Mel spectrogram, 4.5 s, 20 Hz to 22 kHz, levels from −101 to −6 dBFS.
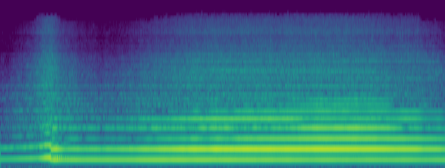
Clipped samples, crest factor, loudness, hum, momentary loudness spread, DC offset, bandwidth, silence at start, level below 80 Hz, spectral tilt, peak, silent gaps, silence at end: under 0.1%; 10 dB; -22 LUFS; none; 10 LU; under 0.1%; 11 kHz; 0 s; -70 dBFS; -5 dB/octave; -12 dBFS; none; 0 s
